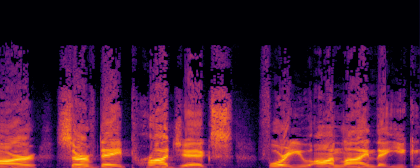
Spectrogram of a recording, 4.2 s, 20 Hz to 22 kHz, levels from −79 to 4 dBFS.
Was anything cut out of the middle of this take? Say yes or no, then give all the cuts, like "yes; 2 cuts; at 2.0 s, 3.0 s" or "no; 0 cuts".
no; 0 cuts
